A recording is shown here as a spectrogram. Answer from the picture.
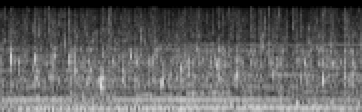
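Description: Water running into a brim-full bucket, splashing steadily as it overflows, under background music holding steady notes.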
